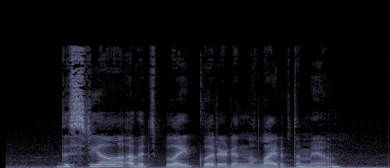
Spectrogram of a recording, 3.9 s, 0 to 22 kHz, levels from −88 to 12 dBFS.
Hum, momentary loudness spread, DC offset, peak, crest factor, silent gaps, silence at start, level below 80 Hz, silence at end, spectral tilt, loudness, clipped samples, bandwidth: none; 10 LU; under 0.1%; -14 dBFS; 20 dB; none; 0.05 s; -44 dBFS; 0 s; -4 dB/octave; -31 LUFS; under 0.1%; 16 kHz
